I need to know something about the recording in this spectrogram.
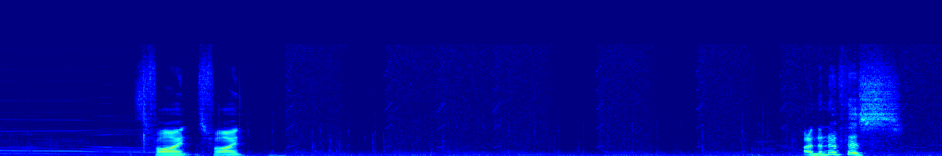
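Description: Electronic retro game tones chirp and fall in pitch.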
